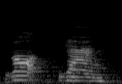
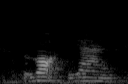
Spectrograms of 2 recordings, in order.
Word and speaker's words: gọn gàng: letter G in Vietnamese we pronounce G. G. Okay, so it will be like you goggling in your throat, like it's like that. G. G. Okay. For example, gọn gàng.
